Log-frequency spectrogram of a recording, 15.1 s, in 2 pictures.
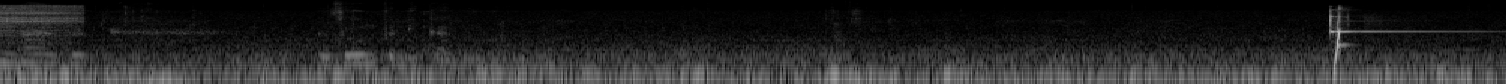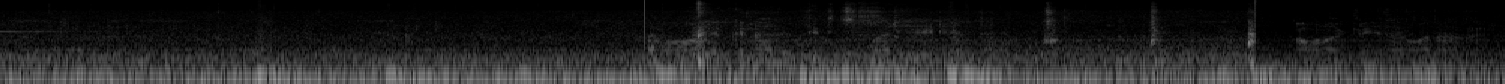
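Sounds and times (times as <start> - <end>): train rumbling: 0.0 - 15.0
sharp metallic clink: 6.7 - 7.7.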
